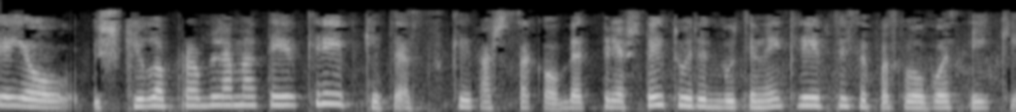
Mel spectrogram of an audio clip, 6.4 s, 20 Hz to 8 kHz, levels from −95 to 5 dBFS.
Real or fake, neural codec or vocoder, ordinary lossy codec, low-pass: fake; codec, 16 kHz, 2 kbps, FreqCodec, larger model; MP3, 24 kbps; 7.2 kHz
